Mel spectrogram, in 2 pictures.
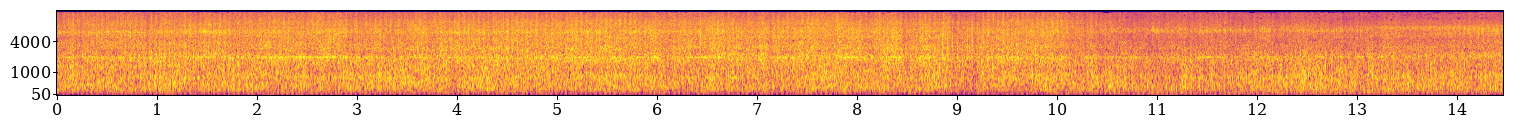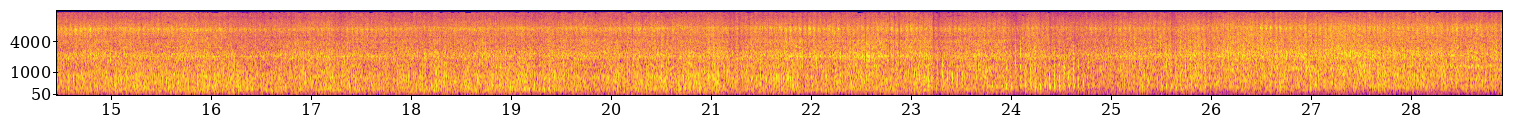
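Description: CMV-22B Osprey tiltrotor, its twin turboshaft engines and proprotors running at high power as it lifts off the flight deck and climbs away. A loud, steady rotor and turbine noise, with a faint high whine that fades about ten seconds in.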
